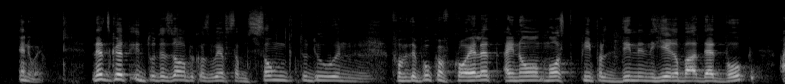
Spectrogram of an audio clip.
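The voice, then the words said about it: Non-native English accent. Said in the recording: “with my accent, I cannot even say the name of the book in English”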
